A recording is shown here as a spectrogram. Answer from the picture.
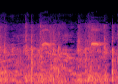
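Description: Chatter of a crowd of children and onlookers, with a short high-pitched tone recurring about once a second.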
